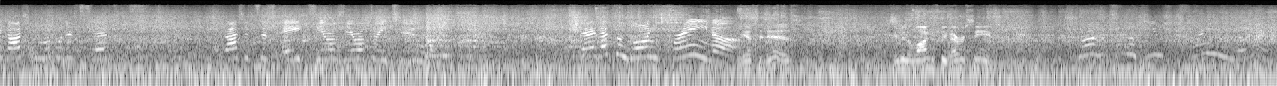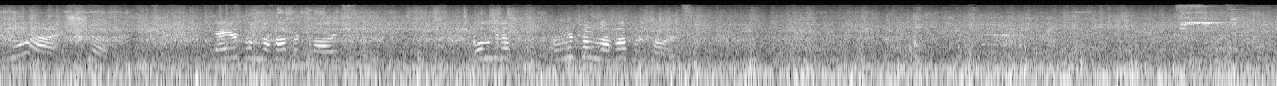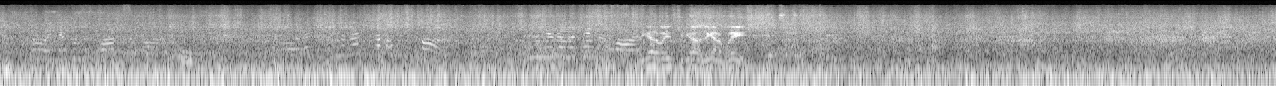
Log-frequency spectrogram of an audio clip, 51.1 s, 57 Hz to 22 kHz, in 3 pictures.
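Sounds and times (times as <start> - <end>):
train wheels rumbling on rail: 0.0 - 51.0.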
